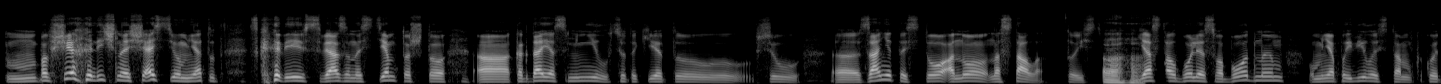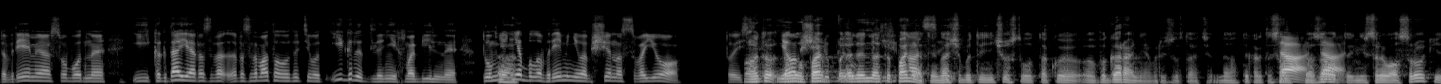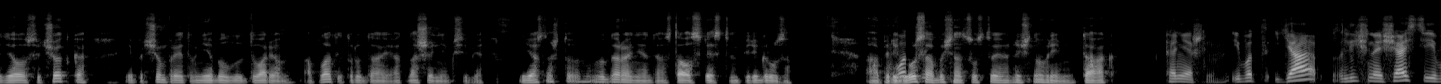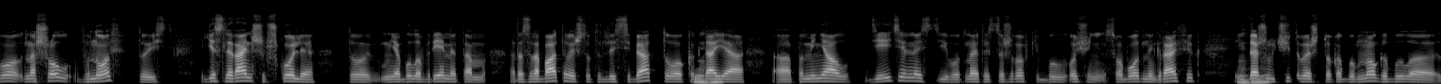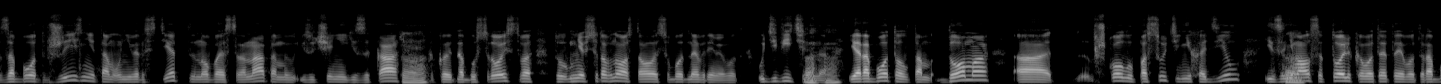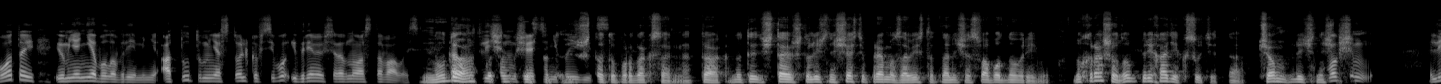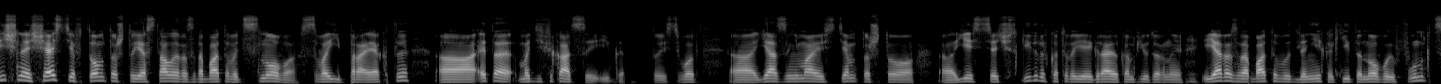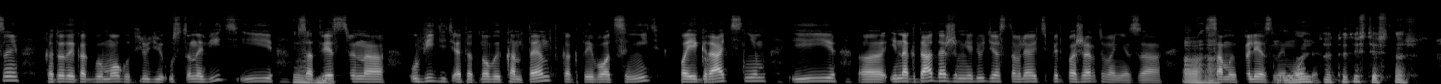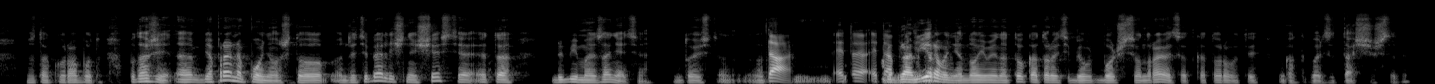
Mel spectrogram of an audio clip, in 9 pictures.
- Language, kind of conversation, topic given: Russian, podcast, Как выбрать между карьерой и личным счастьем?
- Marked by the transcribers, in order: chuckle; laughing while speaking: "скорее"; other background noise; tapping; other noise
